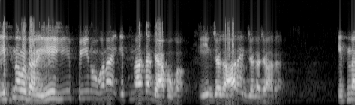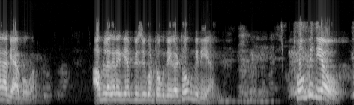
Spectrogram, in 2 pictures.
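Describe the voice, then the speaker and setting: A male tutor with a high voice gives a classroom lecture and tells an animated anecdote. He keeps checking that the students follow, calling them sir. The recording sounds dull and lo-fi.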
